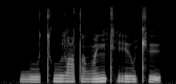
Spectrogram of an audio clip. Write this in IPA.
βu tʰulytˤĩ βĩtʰryu̯ cʰy

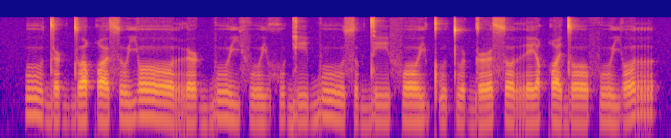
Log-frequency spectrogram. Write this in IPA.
udə˞ɡ doqʷə˞su joːrə˞ɡ buːjfuːjxʷeɡiː buːsuɡdiː foːjkʷʼitʷə˞ ɡə˞sorej qʷidoː fujor

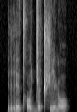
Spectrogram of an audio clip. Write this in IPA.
rɪt̪ʰɔ ɟə˞tʃiɳɔ

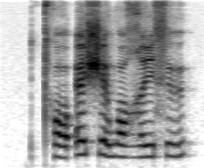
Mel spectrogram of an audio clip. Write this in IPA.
tʰɔʔɛʃɛwɔ ʁisɨ

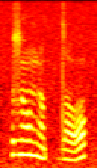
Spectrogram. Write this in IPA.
zɔ̃˦ɡɛ̃˨˩˦tˤ dɔ˨˩˦

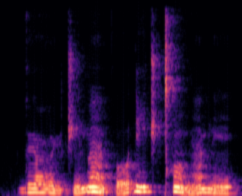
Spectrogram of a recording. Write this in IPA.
ɡø˧ ʕy˨˩˦t͡ʃẽ˩˥bæ̃˥˩ pʼo˩˥ɗi˦˥t͡ʃǀʰõ˥˩ɡ æ̃˦˥bẽ˧

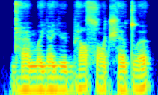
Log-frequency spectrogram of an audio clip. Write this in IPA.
ɖʱæməjɛjy bʱɛsˤot͡ʃʰɛtʷə

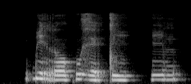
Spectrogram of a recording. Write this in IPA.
ɓi˦roː˨ kʷe˦ɣe˨r ti˨ | i˦m

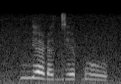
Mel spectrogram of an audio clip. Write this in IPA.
nʲɛ ɽɪdʲe ɓu

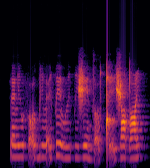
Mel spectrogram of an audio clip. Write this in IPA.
ɾɛliu̯θɔ̰l bilɛ̰i̯pe βɯi̯piʒe nzɔ̰lǃḛi̯ ʒo dˤi

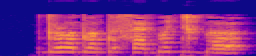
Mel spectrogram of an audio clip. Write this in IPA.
dɹɤdɤdəsɛ ɡɤɟɤɡə

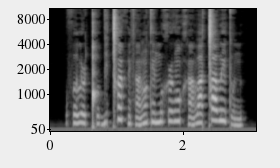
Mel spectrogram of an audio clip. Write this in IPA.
θɤ˨˩˦lə˞˨˩˦ǃʰɤ˨ɡe˥˧ ǀʰã˥ θẽ˨sã˨˩˦lɔ̃˥t ẽ˥˧mʊ˥˧xə˞˥ðɔ̃˥ xã˨˩˦βa˥˧ ǀa˥βẽ˥˧tʊ˨n

